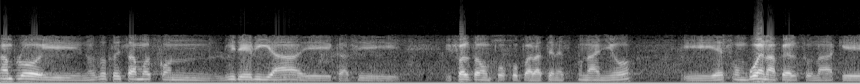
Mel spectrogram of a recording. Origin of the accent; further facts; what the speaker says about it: Haiti; Spanish is a second language; es mi país, la verdad, pero puede ir a visitar en mi país, pero no vas a quedar en Haití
